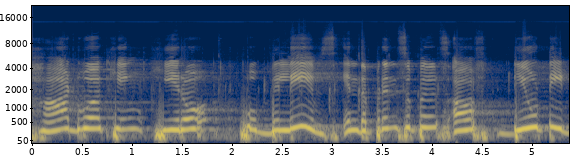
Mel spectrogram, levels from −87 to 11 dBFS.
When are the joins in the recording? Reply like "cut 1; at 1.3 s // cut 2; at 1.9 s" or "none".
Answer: none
